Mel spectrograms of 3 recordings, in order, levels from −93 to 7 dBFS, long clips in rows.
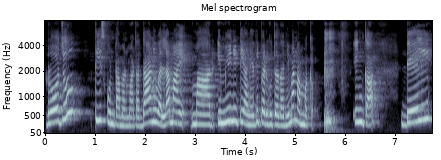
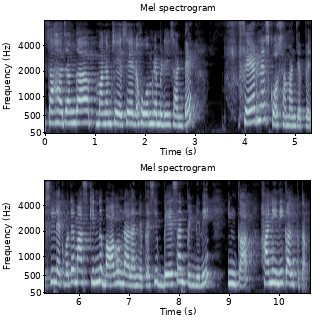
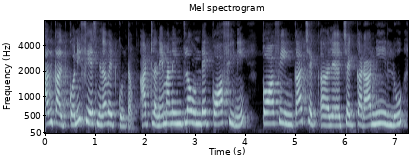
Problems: background sounds at intervals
